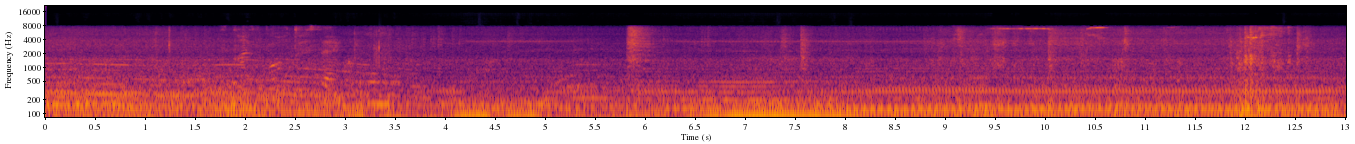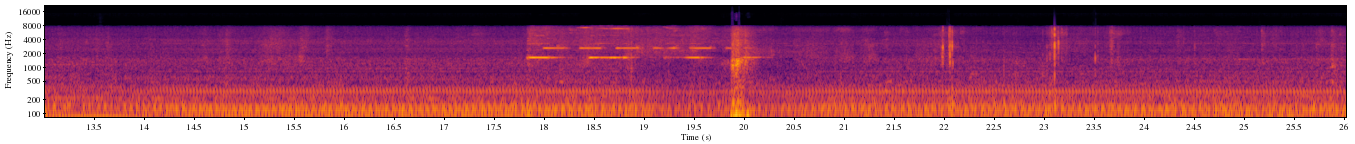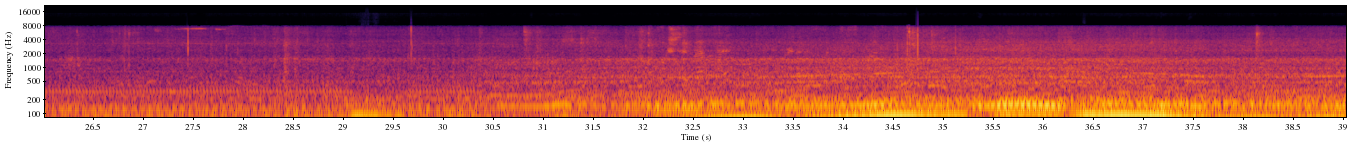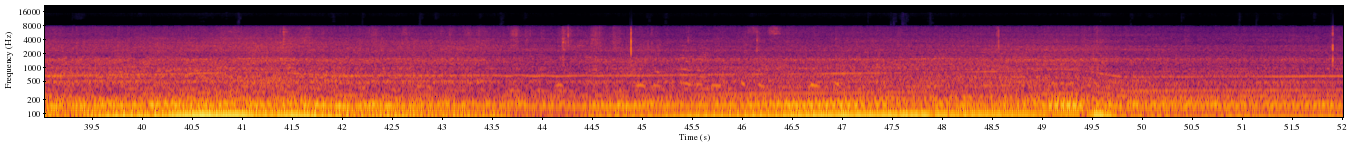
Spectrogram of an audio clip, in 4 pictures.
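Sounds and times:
bus diesel engine humming: 0:00.0 - 0:52.0
short electronic beeping: 0:17.8 - 0:20.4.

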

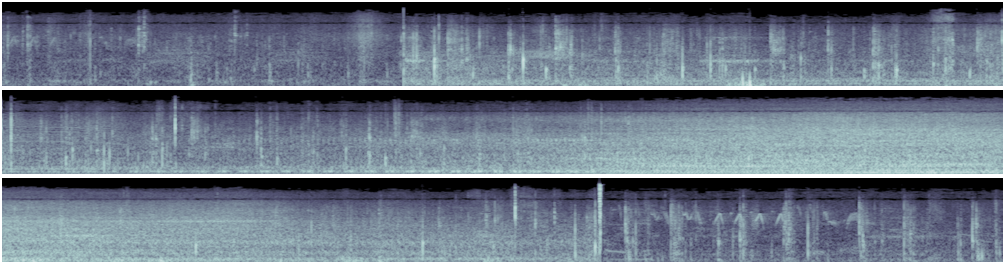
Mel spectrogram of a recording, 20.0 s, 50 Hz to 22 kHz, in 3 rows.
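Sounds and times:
horse hooves clip-clopping on tarmac: 0:00.0 - 0:20.0
van driving past: 0:02.7 - 0:17.4.

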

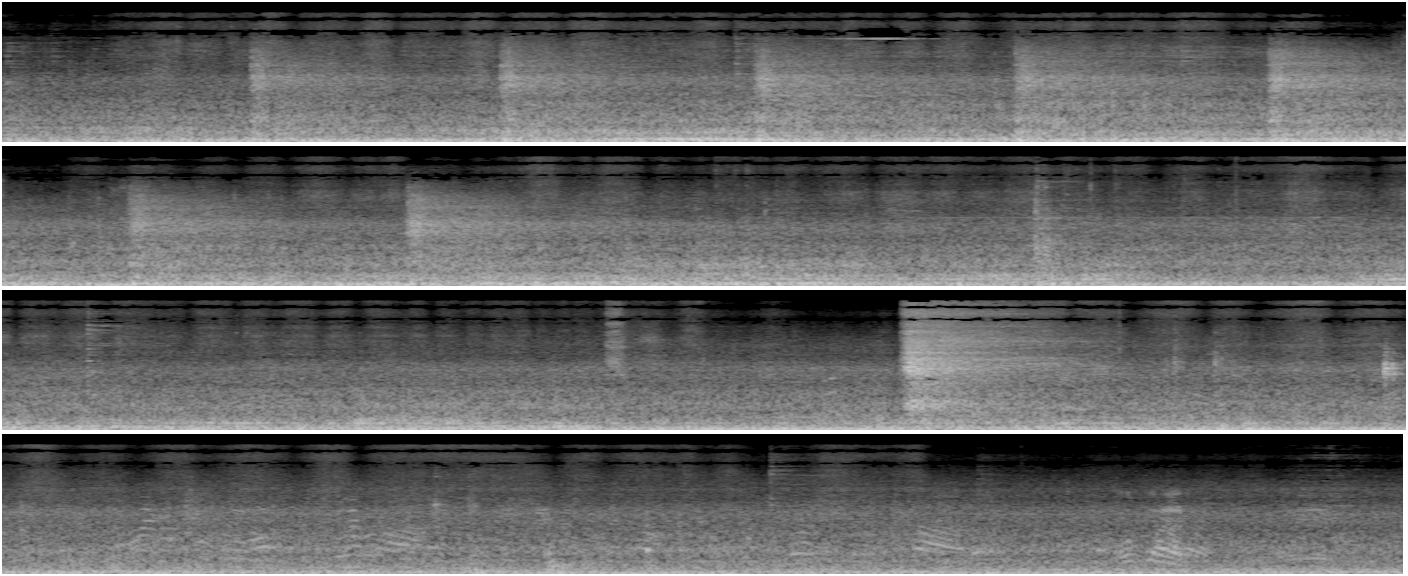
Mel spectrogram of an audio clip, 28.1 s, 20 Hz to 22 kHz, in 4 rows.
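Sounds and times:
diesel locomotive engine rumble: 0:00.0 - 0:28.0
short hisses: 0:18.5 - 0:19.6.

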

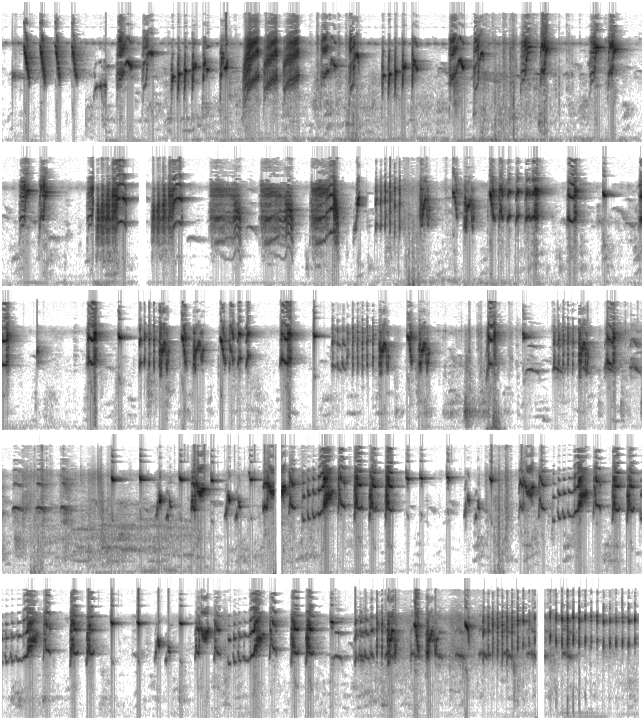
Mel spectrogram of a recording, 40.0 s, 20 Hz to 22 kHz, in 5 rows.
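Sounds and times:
bird chattering song: 0:00.0 - 0:39.9
bird harsh squawk calls: 0:00.3 - 0:15.3.

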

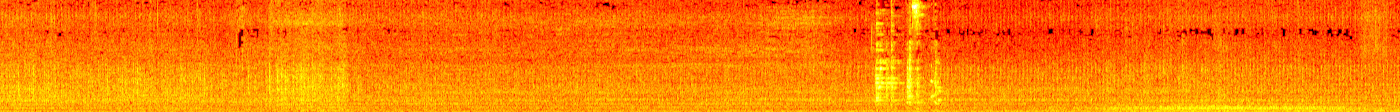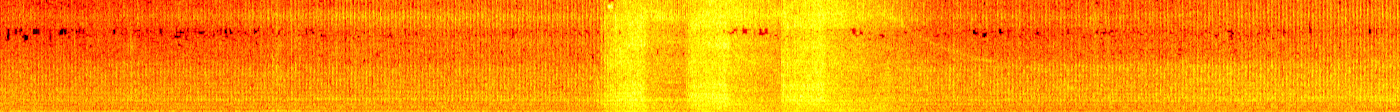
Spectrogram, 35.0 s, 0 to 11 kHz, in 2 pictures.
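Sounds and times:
tractor diesel engine idling: 0:00.0 - 0:25.4, 0:28.3 - 0:35.0
brief squeak: 0:10.9 - 0:12.0.

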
